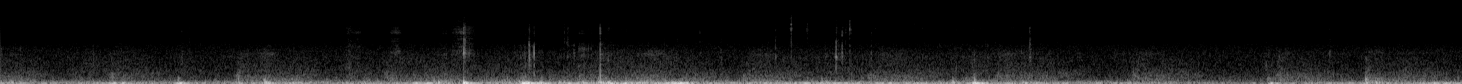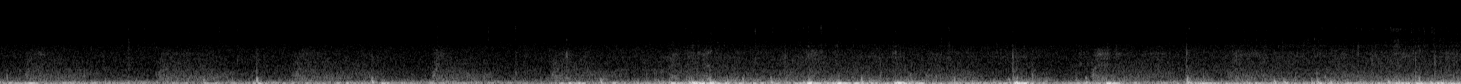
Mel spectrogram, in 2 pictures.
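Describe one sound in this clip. Stones crunch and knock under the tyres.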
